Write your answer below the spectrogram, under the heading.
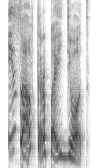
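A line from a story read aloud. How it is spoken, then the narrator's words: Giggling. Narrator (Russian): хихикает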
